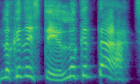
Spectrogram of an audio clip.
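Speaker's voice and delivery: high, eager pointing out deals; excited bargain hunter. Retold or imitated. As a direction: sell the deal excitedly. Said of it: "everyone's going".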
